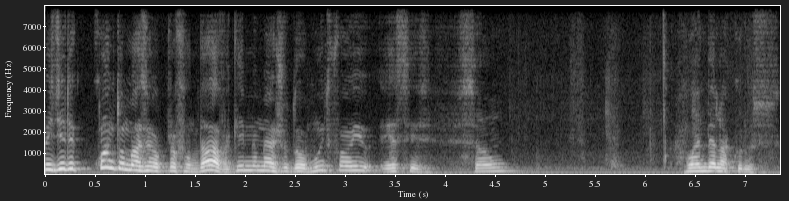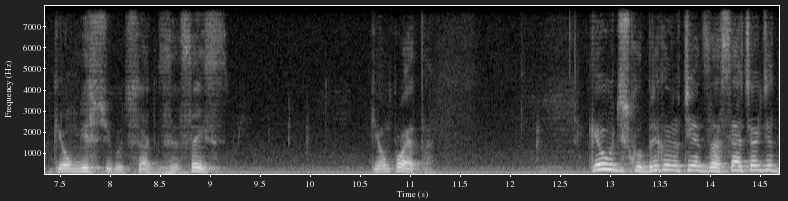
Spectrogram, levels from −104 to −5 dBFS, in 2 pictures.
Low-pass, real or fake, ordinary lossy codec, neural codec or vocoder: none; real; none; none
